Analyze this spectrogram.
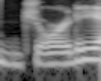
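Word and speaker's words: Geordie: So, it's a Jordy accent spelled like the name George but d i e at the end.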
